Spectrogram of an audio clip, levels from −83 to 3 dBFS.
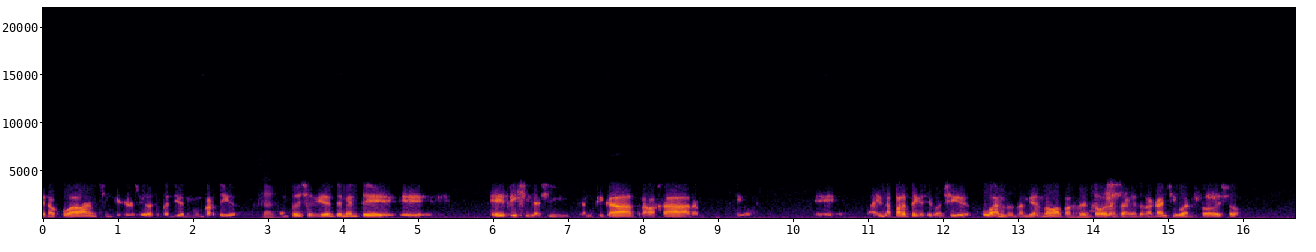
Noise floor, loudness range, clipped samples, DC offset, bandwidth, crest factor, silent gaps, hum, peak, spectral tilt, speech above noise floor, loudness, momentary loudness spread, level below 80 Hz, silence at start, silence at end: -60 dBFS; 5 LU; under 0.1%; under 0.1%; 4 kHz; 20 dB; none; none; -6 dBFS; -8.5 dB/octave; 34 dB; -25 LUFS; 18 LU; -64 dBFS; 0 s; 0.75 s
